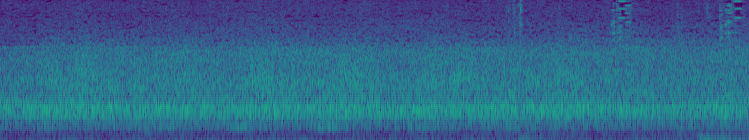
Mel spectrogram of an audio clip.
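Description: Stadium crowd before an Atlanta Falcons versus New Orleans Saints game in an EA Sports NFL video game, a steady, loud, dense roar of many voices holding level throughout.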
